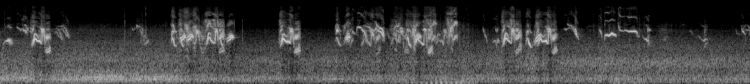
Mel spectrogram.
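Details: Busy chattering from sparrows at a Tenmangu shrine, 4 March 2020: dense runs of high, clipped chirps come in repeated bursts, with brief pauses and faint low ambient noise.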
